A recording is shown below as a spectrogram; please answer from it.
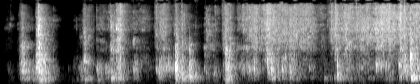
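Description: A small cardboard box being opened and its packaging handled to take out a plug adapter: a run of clicks and taps, then a steady crinkling rustle from about two seconds in.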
